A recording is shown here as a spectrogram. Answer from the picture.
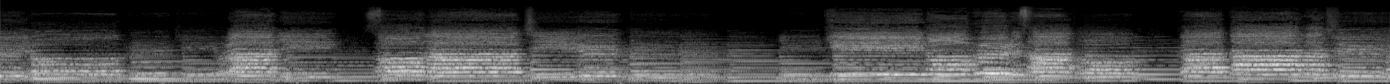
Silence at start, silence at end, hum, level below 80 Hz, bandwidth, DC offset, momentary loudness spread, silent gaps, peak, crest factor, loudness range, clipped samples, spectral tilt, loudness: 0 s; 0 s; none; -56 dBFS; 15.5 kHz; under 0.1%; 12 LU; none; -2 dBFS; 16 dB; 5 LU; under 0.1%; -5.5 dB/octave; -17 LUFS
